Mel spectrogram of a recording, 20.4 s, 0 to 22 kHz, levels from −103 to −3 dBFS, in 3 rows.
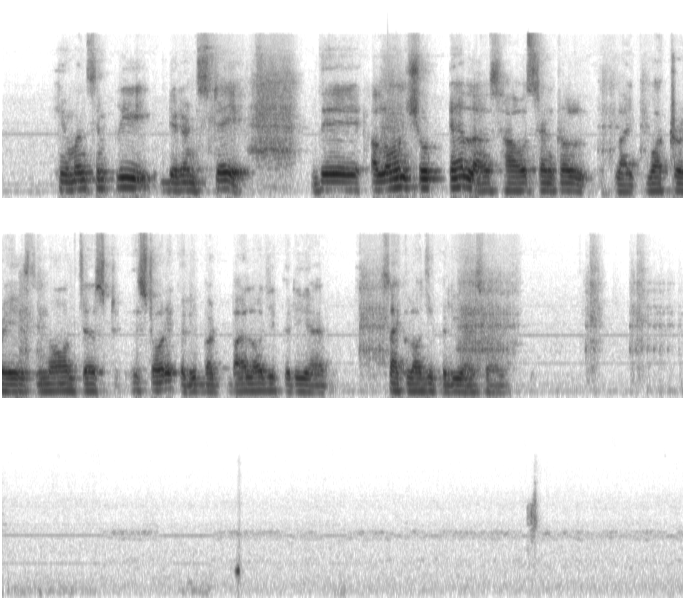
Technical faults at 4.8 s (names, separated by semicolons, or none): lost packet rebuilt from error correction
